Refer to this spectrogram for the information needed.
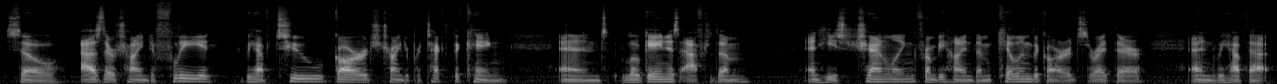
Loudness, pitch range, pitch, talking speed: -31 LUFS, 100-125 Hz, 110 Hz, 165 wpm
